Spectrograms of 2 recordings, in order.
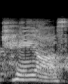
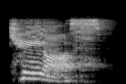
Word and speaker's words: chaos: chaos creates a negative attitude so this word chaos let's say this together chaos chaos everybody say this chaos chaos i can't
